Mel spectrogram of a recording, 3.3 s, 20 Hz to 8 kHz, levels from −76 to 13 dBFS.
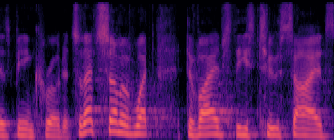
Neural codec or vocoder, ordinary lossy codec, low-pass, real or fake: codec, 16 kHz, 2 kbps, FunCodec, trained on Chinese and English, 25 frames a second; AAC, 48 kbps; 7.2 kHz; fake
